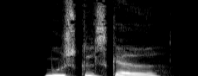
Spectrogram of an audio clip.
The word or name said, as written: muskelskade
